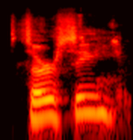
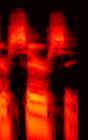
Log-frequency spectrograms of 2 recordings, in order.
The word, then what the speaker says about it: Searcy: So Gannon and Isaiah both go to Harding University in Searcy. Am I saying it right? Searcy or Searcy? Searcy, right? Okay. Yeah, right. He always beats me up when I say it wrong.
